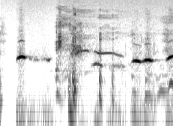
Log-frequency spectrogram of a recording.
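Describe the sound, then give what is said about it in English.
A person whistles a short, bouncy tune, sustained pure tones gliding between pitches, with brief breathy bursts and some background noise between phrases. “Whistling, the best thing to do on a podcast.”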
